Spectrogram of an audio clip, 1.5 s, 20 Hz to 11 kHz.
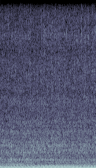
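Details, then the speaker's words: Honda Integra DA9, first start on a new Neptune Demon 2 ECU running a base map with guessed injector sizes: deep, steady, even idle with no misfire. It idles much better than on the old injectors; the O2 sensor is not yet reading. "Yeah, dude. Sounds great, dude. Yeah, it sounds, the idle's way better than before with those shit ass injectors."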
